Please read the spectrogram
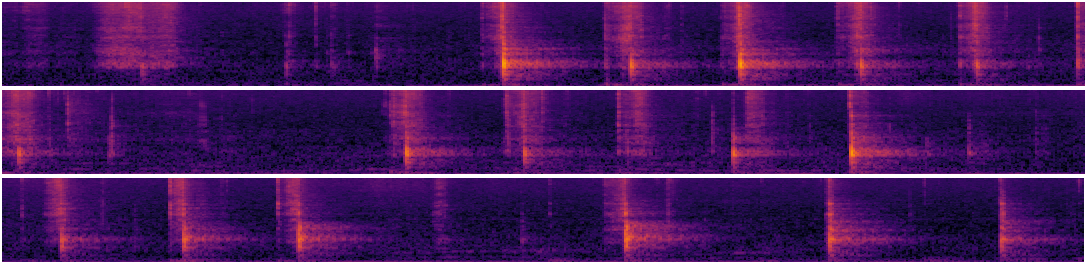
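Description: Kitchen knife cutting carrot into thin matchsticks on a wooden cutting board: sharp knocks of the blade striking the board, two or three a second in short runs with brief pauses.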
